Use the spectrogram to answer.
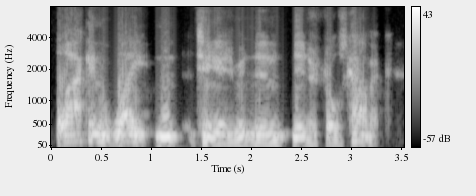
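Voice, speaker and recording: A man co-hosting a casual film discussion podcast, talking in a halting, enthusiastic fan's manner. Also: fairly low pitch, a little mellow, far from the mic, low-quality recording. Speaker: podcast co-host.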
